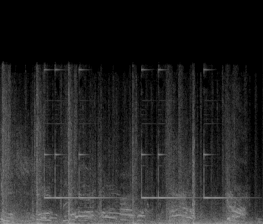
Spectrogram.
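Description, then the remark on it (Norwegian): Bright ding chimes ring out several times, marking abrupt cuts in a rapid montage of clipped snippets with voices, thumps and crashes, each cut briefly sustained by a clear tone. “Plingelydene du nettopp hørte, var klippet.”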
